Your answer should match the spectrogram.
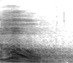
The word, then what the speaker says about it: Hall: Ronald Arthur Hill. Wait, is it Hill? It is, isn't it? Hall.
